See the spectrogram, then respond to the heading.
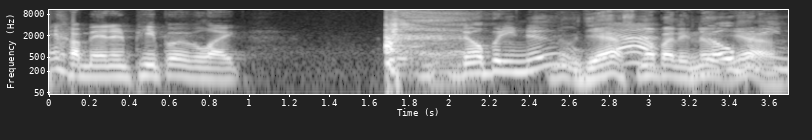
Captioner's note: laughs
